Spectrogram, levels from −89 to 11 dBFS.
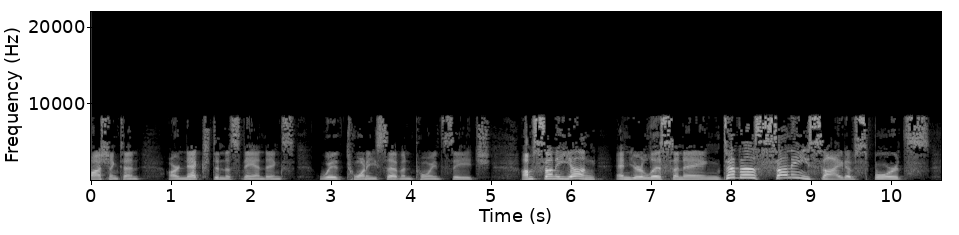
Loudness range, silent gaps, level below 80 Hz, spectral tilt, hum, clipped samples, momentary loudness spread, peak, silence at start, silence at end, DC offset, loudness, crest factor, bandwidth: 9 LU; none; -64 dBFS; -3 dB/octave; none; under 0.1%; 14 LU; -4 dBFS; 0 s; 0.2 s; under 0.1%; -22 LUFS; 18 dB; 8.8 kHz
